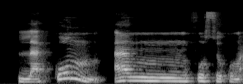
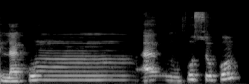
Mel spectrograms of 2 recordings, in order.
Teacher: সর্বশেষ যে উদাহরণ, লাকুম শব্দের শেষ হরফে মিম সাকিন আসছে, সর্বশেষ মিম সাকিনের পরে যখন অন্য কোনো হরফ আসে, যেরকম হামজা আসছে এখানে লাকুম আনফুসুকুম, মিম সাকিন আসছে প্রথম শব্দের শেষ হরফে, দ্বিতীয় শব্দের শুরুতে হামজা আসছে, এই জন্য গুন্না ছাড়া স্পষ্ট পড়বো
